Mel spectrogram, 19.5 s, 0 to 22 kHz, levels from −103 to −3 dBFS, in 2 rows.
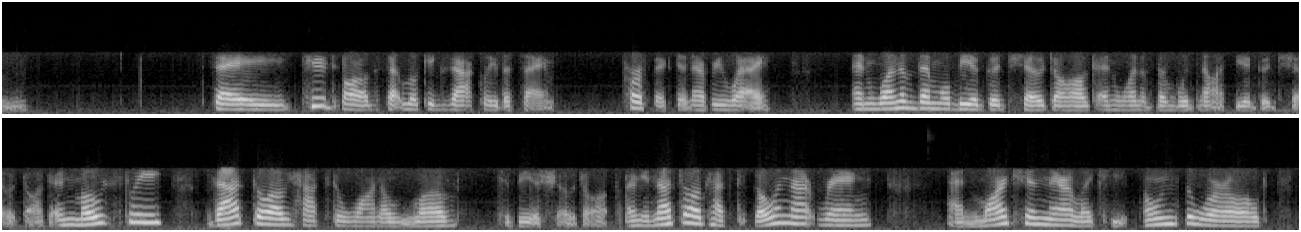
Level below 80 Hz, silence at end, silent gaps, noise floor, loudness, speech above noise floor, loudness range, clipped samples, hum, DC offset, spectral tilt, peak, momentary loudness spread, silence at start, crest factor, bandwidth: -68 dBFS; 0.3 s; none; -70 dBFS; -30 LUFS; 41 dB; 5 LU; under 0.1%; none; under 0.1%; -9 dB/octave; -12 dBFS; 13 LU; 0 s; 18 dB; 3.7 kHz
